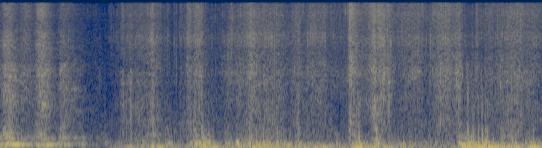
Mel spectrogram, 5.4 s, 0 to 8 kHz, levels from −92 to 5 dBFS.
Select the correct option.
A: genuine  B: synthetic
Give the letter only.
A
